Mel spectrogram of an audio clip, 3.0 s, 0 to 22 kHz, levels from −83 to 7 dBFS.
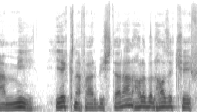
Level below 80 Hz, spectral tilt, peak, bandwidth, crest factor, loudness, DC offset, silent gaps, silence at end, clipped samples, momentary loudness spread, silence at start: -60 dBFS; -7 dB/octave; -10 dBFS; 17 kHz; 16 dB; -26 LUFS; under 0.1%; none; 0 s; under 0.1%; 7 LU; 0 s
